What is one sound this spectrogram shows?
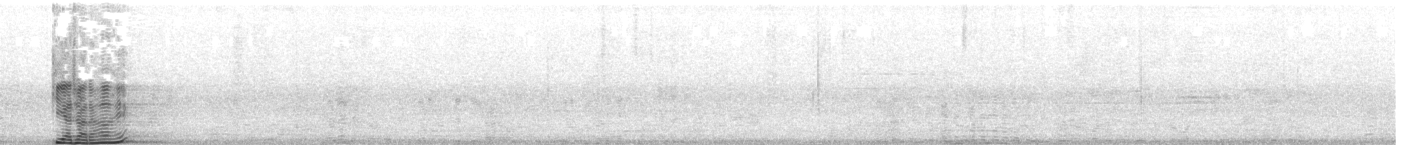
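A crowd murmurs faintly in the background.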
